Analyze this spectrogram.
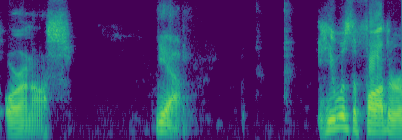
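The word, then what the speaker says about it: Ouranos: Gia and oros or or as many people love to call him Uranus laugh it up folks but his original or his original pronunciation was oranos yeah he was the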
